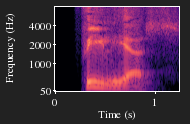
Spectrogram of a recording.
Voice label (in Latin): "filias", latin; santillana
